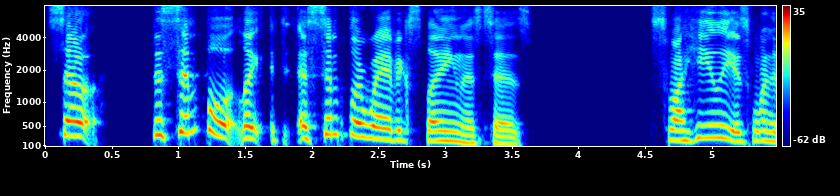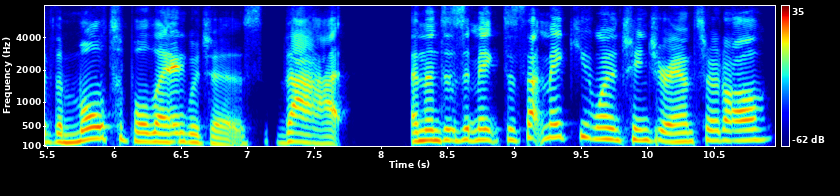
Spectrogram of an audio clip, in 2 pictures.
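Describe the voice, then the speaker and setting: A woman's voice: medium pitch, lively intonation, normal speed, clean tone, no echo, studio quality. A middle-aged woman on a video call, patiently explaining a grammar point step by step as a guest expert.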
